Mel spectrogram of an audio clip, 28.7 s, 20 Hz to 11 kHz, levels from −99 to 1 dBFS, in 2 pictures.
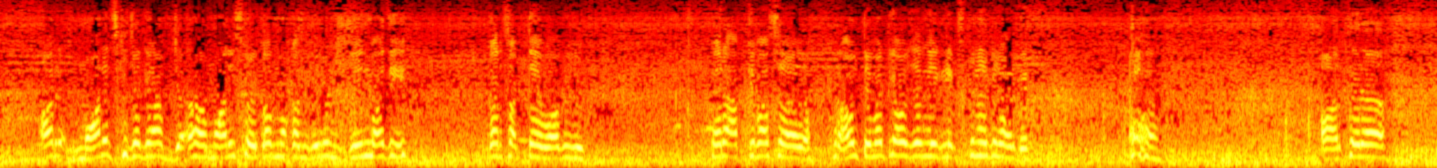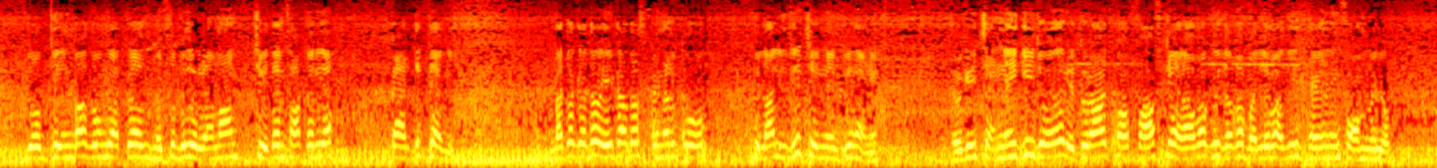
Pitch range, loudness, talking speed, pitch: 220-255 Hz, -16 LUFS, 155 wpm, 235 Hz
